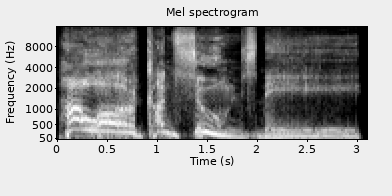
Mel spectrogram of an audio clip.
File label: Male Fel Orc Play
